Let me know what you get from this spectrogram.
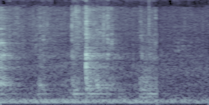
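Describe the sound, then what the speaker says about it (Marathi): Kashmiri chili, coriander-cumin and garam masala spices sizzle in hot oil while a spoon stirs them through, a soft steady frying hiss with a couple of brief scraping strokes, close and alone. "हे सर्व मसाले टाकून चांगलं परतून घ्यायचं आहे"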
